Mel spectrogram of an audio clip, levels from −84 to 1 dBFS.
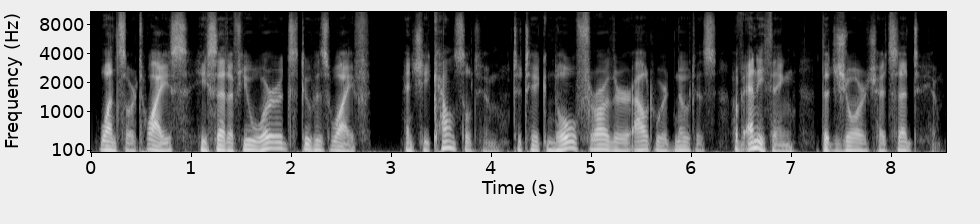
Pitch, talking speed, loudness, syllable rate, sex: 100 Hz, 205 wpm, -20 LUFS, 5.2 syllables/s, male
